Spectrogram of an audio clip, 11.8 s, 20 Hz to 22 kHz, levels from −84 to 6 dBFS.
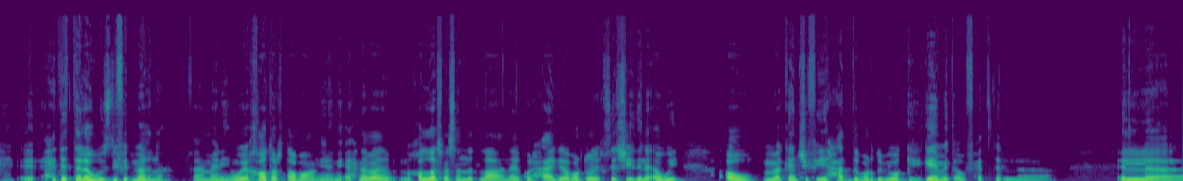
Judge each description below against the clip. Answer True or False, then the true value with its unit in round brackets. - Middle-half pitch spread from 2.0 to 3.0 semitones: False (3.6 semitones)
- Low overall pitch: True (105 Hz)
